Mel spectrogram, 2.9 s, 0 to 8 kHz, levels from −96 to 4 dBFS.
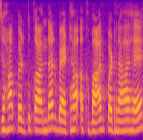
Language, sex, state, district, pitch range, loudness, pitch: Hindi, female, Bihar, Lakhisarai, 215-240 Hz, -15 LUFS, 230 Hz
